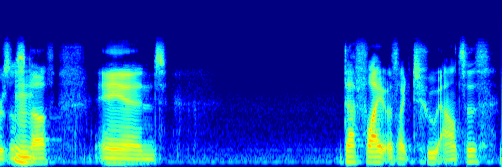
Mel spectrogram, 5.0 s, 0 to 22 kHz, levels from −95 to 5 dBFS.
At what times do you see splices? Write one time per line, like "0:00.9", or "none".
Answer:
none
